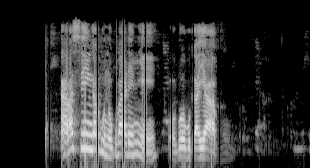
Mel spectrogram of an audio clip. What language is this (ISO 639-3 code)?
lug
